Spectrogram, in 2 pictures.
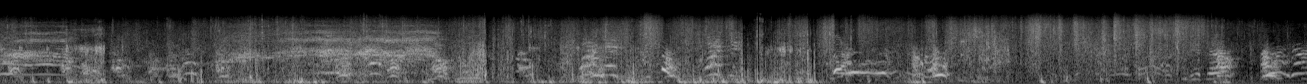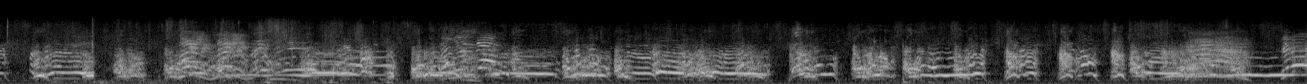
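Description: A pack of hog-hunting dogs barking and baying in rapid, repeated calls from about halfway through. The first half is a rushing, crashing noise of running through brush.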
